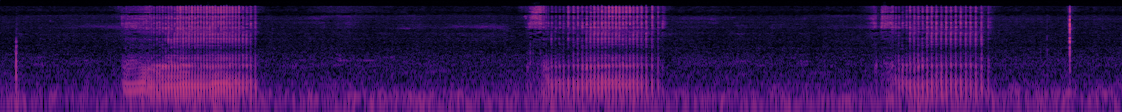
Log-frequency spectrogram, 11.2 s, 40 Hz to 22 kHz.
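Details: Ordinary snoring from a sleeping French bulldog puppy: three rough, fluttering snores on breathing in, about 16 breaths a minute, with quiet room noise between.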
